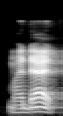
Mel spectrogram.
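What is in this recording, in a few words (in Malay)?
"madat", Malay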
